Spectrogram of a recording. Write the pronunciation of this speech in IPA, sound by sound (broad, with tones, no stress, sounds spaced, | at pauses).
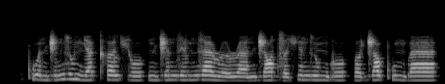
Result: kʷʼ ɜ˦˨ n d͡ʒ ə˧ n z u˦ ɲ æ˨˦ kʰ ɜ˦ l ç ʊ˧ | n d͡ʒ ə˧ n z ɪ˧ l n z æ˦ ɹ ə˨ ɹ æ˨ n d͡ʒ ɑ˧ d͡z ʌ˨ ç ə̃˦ n z ũ˧ ŋ ɡ ʊ˧ | ʌ˨ d͡ʒ ɑ˦ kʷʼ ɪ˦ m b æ˦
